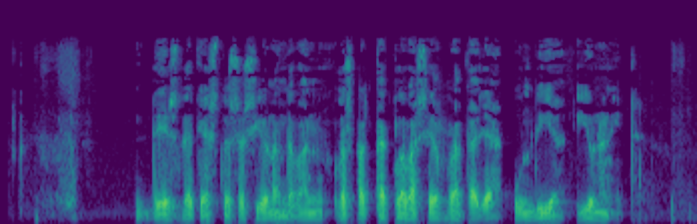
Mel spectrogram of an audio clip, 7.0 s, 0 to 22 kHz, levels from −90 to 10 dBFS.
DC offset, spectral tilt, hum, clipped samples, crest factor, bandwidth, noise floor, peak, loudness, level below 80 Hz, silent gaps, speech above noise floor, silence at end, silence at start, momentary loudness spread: under 0.1%; -5 dB/octave; none; under 0.1%; 24 dB; 11 kHz; -70 dBFS; -2 dBFS; -24 LUFS; -56 dBFS; none; 47 dB; 0.8 s; 0.6 s; 9 LU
